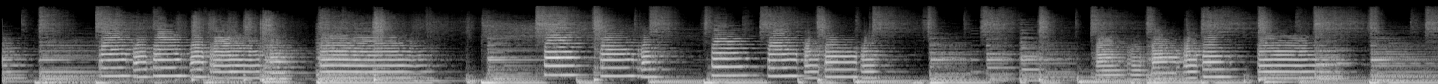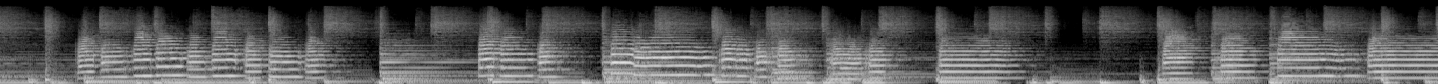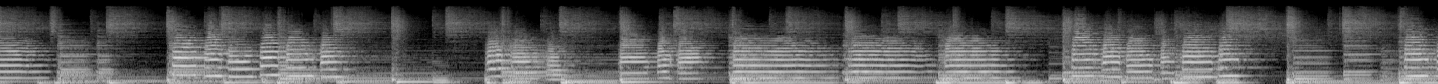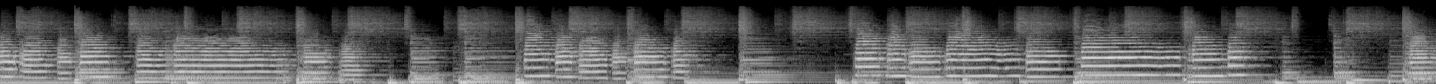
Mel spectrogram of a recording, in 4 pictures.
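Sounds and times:
funky play-along backing track with backing vocals: 0.0 - 57.5.

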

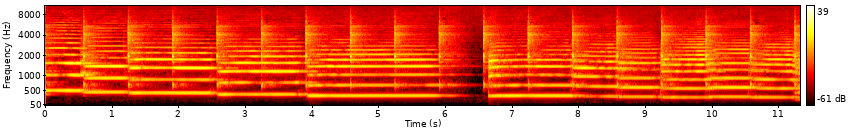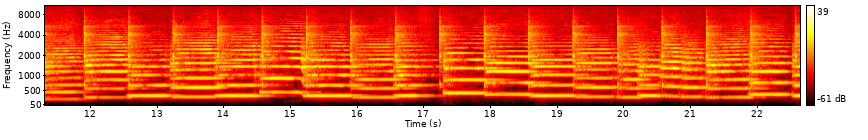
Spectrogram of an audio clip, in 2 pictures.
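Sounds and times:
trumpet playing a serenade: 0.0 - 22.6.

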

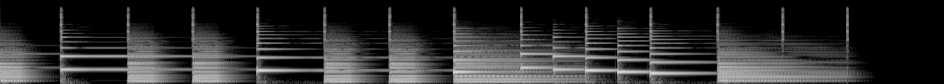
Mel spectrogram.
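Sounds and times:
scale waltz: 0.0 - 8.6.

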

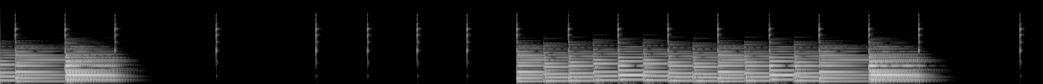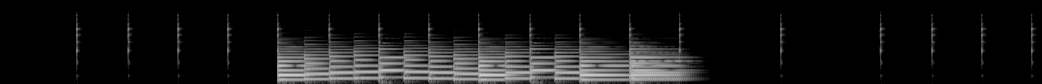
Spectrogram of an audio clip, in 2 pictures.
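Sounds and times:
5 finger patterns in F, C, G, D, A, E: 0.0 - 1.4, 5.2 - 9.5, 13.2 - 17.4.

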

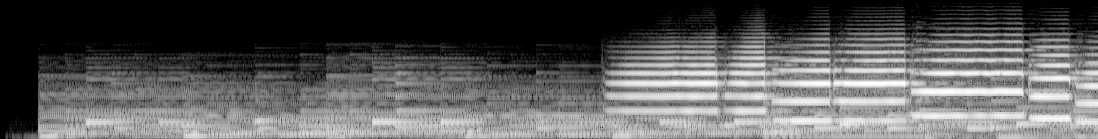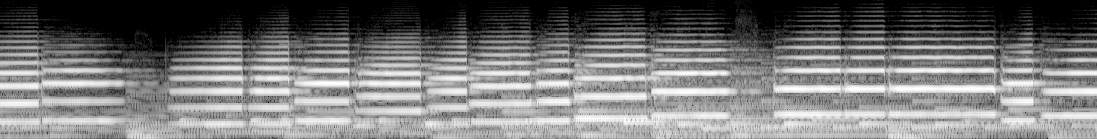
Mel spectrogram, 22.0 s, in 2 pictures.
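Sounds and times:
trumpet: 6.0 - 21.9.

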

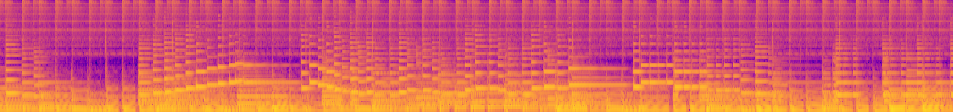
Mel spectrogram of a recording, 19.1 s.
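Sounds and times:
jazz piano improvisation play-along: 0.0 - 19.0.

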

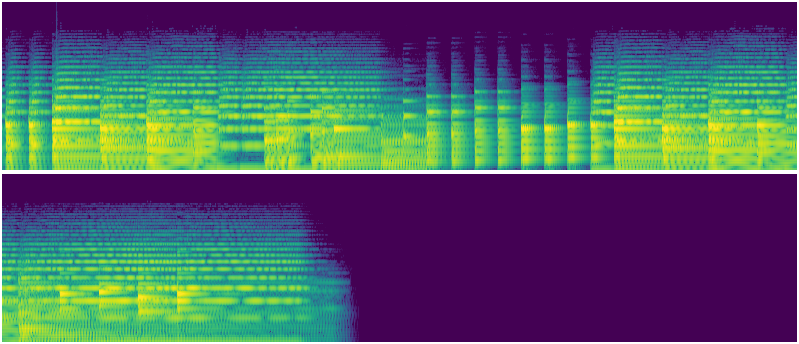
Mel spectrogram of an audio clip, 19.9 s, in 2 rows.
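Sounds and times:
trumpet playing a march without dynamics: 0.0 - 5.6, 6.6 - 14.1.

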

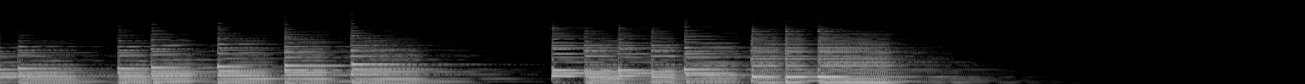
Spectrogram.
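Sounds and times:
piano playing: 0.0 - 10.0.

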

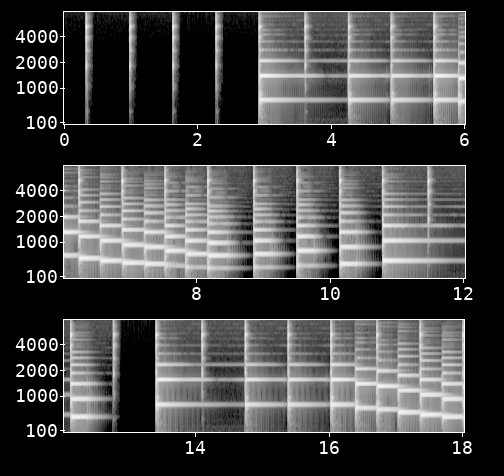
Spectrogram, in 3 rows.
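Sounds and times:
right hand sonatina melody in F: 3.0 - 12.8, 13.4 - 18.0.

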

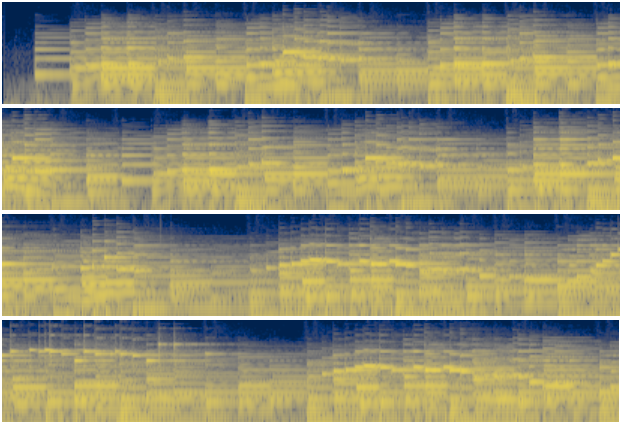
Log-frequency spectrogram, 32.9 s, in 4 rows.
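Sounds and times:
waltz in A minor: 0.5 - 32.9.

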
